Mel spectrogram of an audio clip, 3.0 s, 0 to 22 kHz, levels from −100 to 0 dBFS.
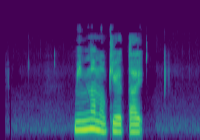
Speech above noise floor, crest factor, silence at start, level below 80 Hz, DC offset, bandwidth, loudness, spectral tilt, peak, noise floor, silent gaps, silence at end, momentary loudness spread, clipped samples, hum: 48 dB; 16 dB; 1.1 s; -76 dBFS; under 0.1%; 8.8 kHz; -23 LUFS; -6 dB/octave; -10 dBFS; -69 dBFS; none; 0.9 s; 8 LU; under 0.1%; none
